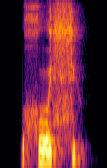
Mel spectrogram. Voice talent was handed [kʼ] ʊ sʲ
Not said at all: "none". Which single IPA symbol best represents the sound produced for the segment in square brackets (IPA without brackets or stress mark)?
x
